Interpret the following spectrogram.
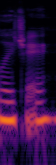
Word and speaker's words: lychee: Not Lychee. Yeah. lychee. Leche is how you say it. That's how they pronounced it.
